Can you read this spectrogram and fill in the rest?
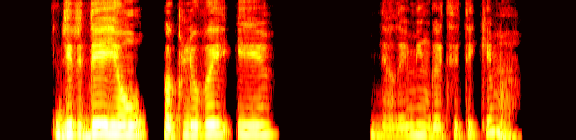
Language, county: Lithuanian, Utena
